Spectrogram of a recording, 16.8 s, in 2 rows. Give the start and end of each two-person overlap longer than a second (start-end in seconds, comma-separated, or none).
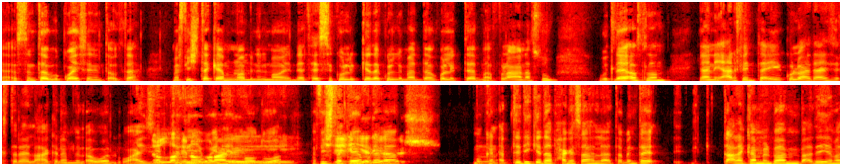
9.9-12.4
